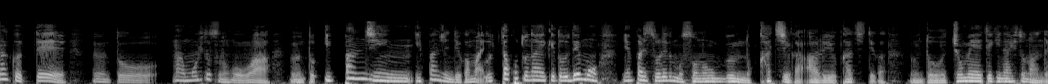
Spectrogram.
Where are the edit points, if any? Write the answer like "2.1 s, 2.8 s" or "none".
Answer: 1.7 s, 4.8 s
